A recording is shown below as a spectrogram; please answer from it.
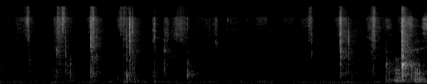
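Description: A deck of cards being shuffled for a tarot-style card reading, with repeated crisp riffling bursts close to the microphone, separated by short pauses, and no talking.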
